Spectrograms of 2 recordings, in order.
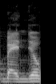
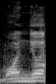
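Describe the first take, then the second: First: The first vowel is an open 'a' sound. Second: The first vowel is a rounded 'o' sound. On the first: The speaker calls it right. "बँजो बँजो बोलतात त्याला" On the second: The speaker calls it wrong. "बॉन्जो नाही ग"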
